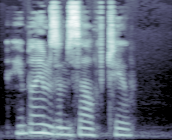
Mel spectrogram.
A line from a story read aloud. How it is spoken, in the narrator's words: Styles says, his voice quiet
